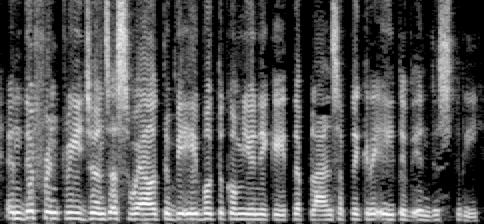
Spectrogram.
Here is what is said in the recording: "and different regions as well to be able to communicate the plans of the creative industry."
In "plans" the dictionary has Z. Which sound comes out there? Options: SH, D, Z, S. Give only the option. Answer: S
